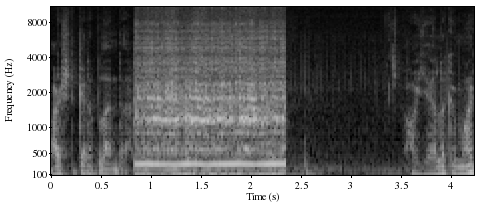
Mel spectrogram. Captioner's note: blender whirs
